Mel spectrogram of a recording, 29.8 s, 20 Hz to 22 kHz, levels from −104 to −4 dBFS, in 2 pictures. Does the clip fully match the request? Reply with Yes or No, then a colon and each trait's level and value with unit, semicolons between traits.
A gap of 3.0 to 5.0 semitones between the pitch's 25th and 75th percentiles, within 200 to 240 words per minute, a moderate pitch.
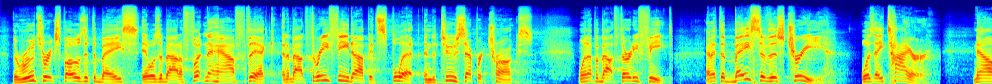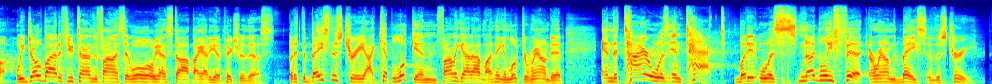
Yes: average, 4.2 semitones; fast, 205 wpm; medium, 155 Hz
